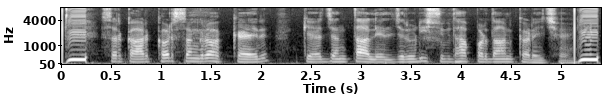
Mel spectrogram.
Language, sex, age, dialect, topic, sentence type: Maithili, male, 31-35, Eastern / Thethi, banking, statement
